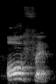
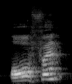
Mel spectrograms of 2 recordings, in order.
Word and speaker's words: often: I go out with my friends often. Here in this sentence, we are discussing the use of often. There are two pronunciations for this word. Often and often. Both are possible.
